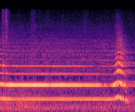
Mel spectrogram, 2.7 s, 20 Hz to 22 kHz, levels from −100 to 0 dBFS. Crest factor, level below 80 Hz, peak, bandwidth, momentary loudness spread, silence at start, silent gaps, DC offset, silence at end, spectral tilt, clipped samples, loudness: 12 dB; -58 dBFS; -6 dBFS; 10 kHz; 6 LU; 0 s; none; under 0.1%; 0 s; -5 dB/octave; under 0.1%; -18 LUFS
